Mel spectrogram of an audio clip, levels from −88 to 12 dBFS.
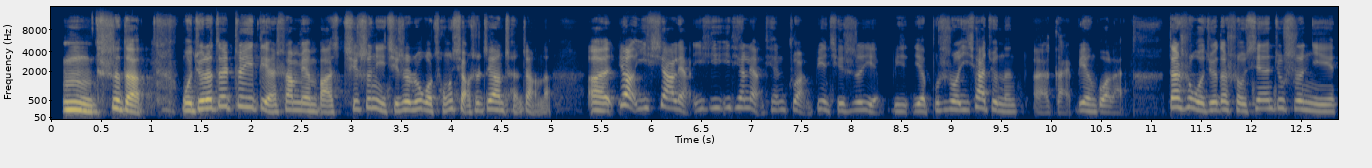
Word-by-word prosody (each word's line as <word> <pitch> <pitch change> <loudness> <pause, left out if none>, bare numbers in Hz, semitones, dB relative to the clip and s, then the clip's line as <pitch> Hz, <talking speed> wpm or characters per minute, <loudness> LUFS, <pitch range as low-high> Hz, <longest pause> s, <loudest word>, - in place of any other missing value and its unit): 嗯， 215 -6 +8
是 260 +8 +4
的。 - - +7 0.3
我 210 - +3
觉 245 - +5
得 265 - +10
在 320 +4 +2
这 320 -1 -1
一 295 - -1
点 240 -9 +1
上 225 +6 0
面 205 -3 -1
吧， 175 -3 0
其 170 +8 -6
实 245 +4 -4
你 265 -6 -3
其 195 - -5
实 230 +3 +1
如 235 +2 -1
果 205 -4 0
从 200 +3 -9
小 245 - -2
是 210 - -7
这 210 - -3
样 230 -2 +3
成 - - -11
长 - - -6
的， - - -14 0.3
呃， 215 -2 +3
要 360 -3 +4
一 270 - -12
下 265 0 -1
两 245 -4 -5
一 215 - -18
一 270 +2 -15
一 280 +1 -16
天 280 0 -10
两 255 - -9
天 230 0 -20
转 - - -11
变， 245 -1 -12
其 205 -1 -11
实 215 +3 -10
也 220 +5 -12
也 185 -1 -15
也 190 -1 -6
不 210 - -16
是 215 - -14
说 235 -1 -4
一 225 - -11
下 275 +3 -1
就 240 -3 -7
能 180 -2 -13
把 - - -10
它 155 - -12
改 155 0 -15
变 195 -4 -7
过 175 -2 -6
来。 155 - -18 0.4
但 290 0 +5
是 290 - -8
我 235 -6 -1
觉 215 +2 -3
得 235 +1 -3
首 215 -3 -7
先 255 +6 -5
就 265 +1 -11
是 250 -1 -5
你， 185 -4 -8
225 Hz, 320 characters per minute, -25 LUFS, 195-255 Hz, 0.4 s, 得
